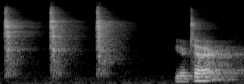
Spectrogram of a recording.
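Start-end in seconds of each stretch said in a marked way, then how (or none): 0.0-1.0 "T" as a crisp voiceless tap, not the letter name; short clipped "t" bursts; isolated T sound. Shown as a demonstration. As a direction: tick out each "t" separately. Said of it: "Now the T sound".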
